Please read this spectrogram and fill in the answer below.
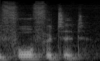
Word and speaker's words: forfeited: It's pronounced actually forfeited.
